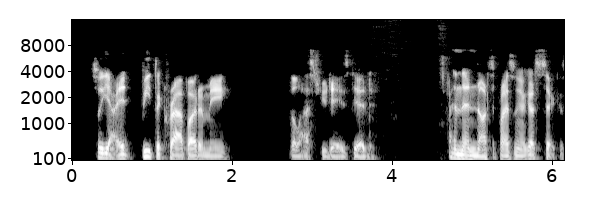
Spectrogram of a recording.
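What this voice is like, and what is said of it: Congested, sick-sounding voice. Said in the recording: “I came down with a cold after that. And I'm just getting over it. You might hear it in my voice.”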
